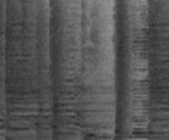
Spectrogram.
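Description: Live band of electric guitar, bass, keyboard and drum kit playing a pop-rock song, guitar and drums to the fore, with sharp drum hits on the beat.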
